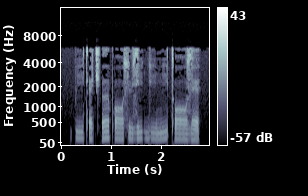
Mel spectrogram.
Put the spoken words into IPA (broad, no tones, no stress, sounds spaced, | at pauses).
p iː tʼ ɛ t͡ʃʼ əː pʼ ɔː s y z i ɡ͡b iː m i tʼ ɔː z ɛ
